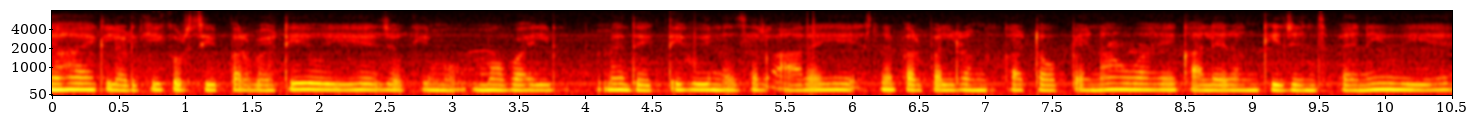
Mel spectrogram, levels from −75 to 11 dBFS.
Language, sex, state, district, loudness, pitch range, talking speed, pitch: Hindi, female, Maharashtra, Chandrapur, -16 LUFS, 195-210 Hz, 195 wpm, 200 Hz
